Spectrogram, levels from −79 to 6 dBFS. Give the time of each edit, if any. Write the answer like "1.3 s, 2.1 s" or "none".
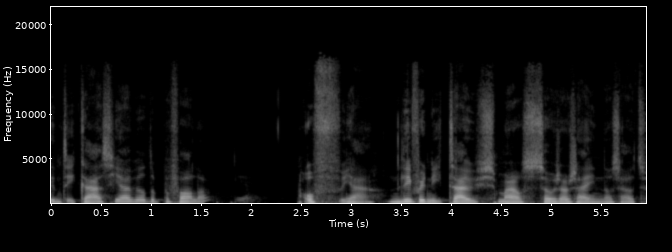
none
